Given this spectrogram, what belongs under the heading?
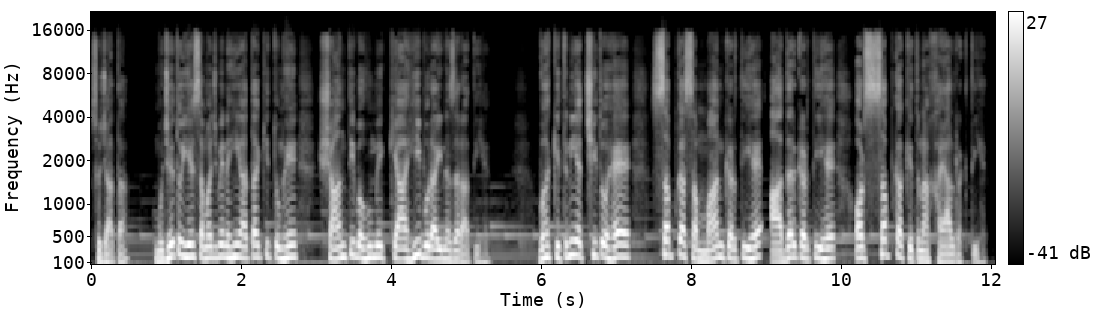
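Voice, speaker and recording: A voice actor playing a mild, calm father-in-law in a cartoon story, reasoning gently. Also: mid-range voice, moderate pace, soft background music, lightly acted.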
